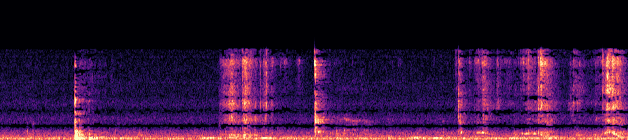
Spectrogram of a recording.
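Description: Close-up eating sounds: chewing French fries in short crackly spells. A sharp knock sounds about a second in, and a smaller click a couple of seconds later.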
